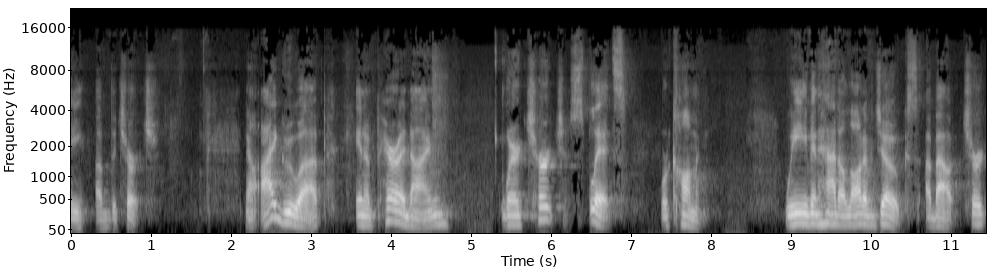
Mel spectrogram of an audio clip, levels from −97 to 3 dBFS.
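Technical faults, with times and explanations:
4.91–5.27 s, 7.19–7.37 s and 8.13–8.43 s: comfort noise in place of the background. In these gaps of 360, 180 and 300 ms, the quiet background (about 41 to 46 dB below the loudest sound) becomes a smooth, detail-free hiss. The level holds in the first gap but shifts by about 1 dB and about 5 dB in the later two. The likely cause is Opus DTX: the sender paused transmission and the receiver synthesised noise. Unlike a gate or dropout, the sound never falls to silence.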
